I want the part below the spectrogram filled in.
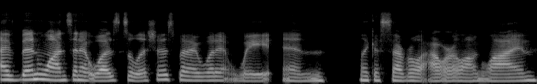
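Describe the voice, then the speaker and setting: Woman with an American accent, a normal speaking voice, fairly low pitch, fairly even intonation and a moderate pace, recorded dry and close with no echo against a quiet background. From US South, Savannah, Georgia. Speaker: designer. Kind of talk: casual chat.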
